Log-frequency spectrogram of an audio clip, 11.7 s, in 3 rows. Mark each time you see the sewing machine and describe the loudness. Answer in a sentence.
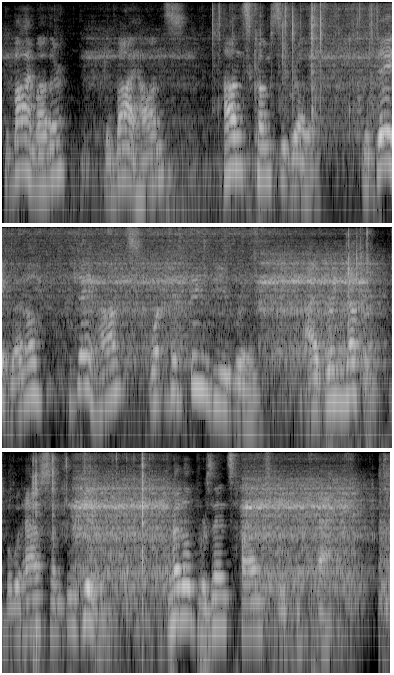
You can hear the sewing machine from 0.0 to 11.6 s, getting louder.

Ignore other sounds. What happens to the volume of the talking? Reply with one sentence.
The loudness of the talking stays about the same.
